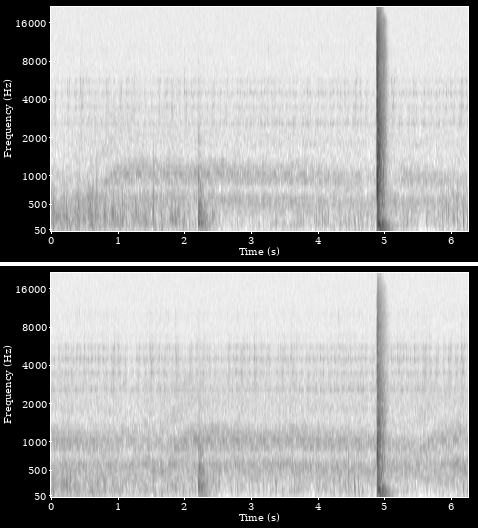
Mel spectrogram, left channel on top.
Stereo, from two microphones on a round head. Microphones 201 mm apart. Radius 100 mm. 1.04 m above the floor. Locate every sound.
2.2 s a thud: 55° left (ahead or behind), 4 m
4.9 s a clap: 50° left (ahead or behind), 0.5 m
